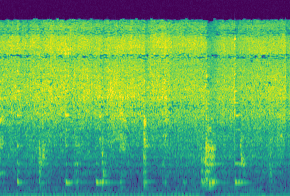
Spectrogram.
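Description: Onions frying with salt in a pan for a simple vegetable dish, a loud constant sizzle and hiss with spaced scrapes and taps of a spatula, close by and without voices.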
